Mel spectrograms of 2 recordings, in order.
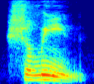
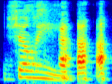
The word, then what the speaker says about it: Chalene: This is for my mother. It'll make her so happy. Shelene. And it it rhymes with Seline like Selene the Ser. Okay, Shelene.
